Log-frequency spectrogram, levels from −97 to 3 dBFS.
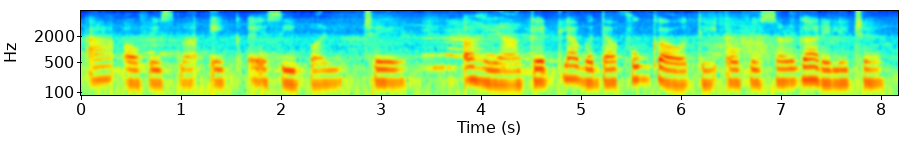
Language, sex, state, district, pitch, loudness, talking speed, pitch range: Gujarati, female, Gujarat, Gandhinagar, 170 Hz, -20 LUFS, 105 wpm, 165-180 Hz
